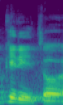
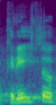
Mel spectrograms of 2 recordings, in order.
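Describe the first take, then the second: First: Kirito with an I between K and R, no S; I intercalada. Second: Cristo with CR together and S sounded; con CR. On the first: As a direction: open Cristo into three syllables, Kirito. (Kirito, con una I en el medio) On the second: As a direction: say Cristo in two syllables. (Cristo, con CR junta y la S) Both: Shown as a demonstration. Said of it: "Una I en el medio".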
